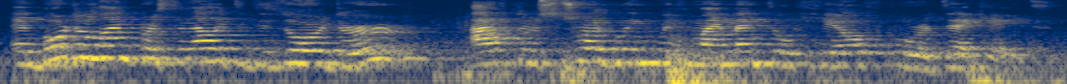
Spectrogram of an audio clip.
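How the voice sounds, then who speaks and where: Woman, 30s, high voice, confessional conference speaker, heard from far off in a very echoey hall. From Bulgaria. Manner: earnest and confessional, slowing down on key words. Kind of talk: personal story talk on stage. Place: large conference hall stage. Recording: very echoey hall, distant mic, faint noise.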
